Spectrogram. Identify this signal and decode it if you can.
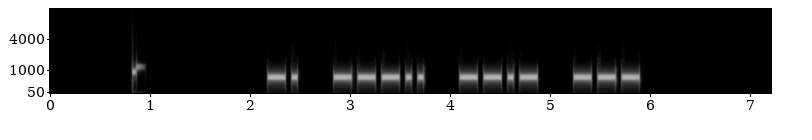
Morse code, heard as a keyed tone, about 20 wpm, spaced as for 15 wpm, 700 Hz. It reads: N8QO
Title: USA Call Signs - 4 Characters - 2x Character Spacing - 20wpm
